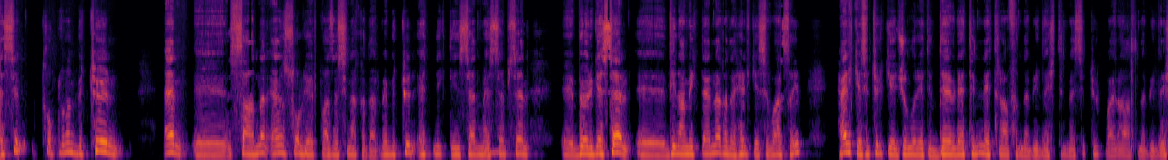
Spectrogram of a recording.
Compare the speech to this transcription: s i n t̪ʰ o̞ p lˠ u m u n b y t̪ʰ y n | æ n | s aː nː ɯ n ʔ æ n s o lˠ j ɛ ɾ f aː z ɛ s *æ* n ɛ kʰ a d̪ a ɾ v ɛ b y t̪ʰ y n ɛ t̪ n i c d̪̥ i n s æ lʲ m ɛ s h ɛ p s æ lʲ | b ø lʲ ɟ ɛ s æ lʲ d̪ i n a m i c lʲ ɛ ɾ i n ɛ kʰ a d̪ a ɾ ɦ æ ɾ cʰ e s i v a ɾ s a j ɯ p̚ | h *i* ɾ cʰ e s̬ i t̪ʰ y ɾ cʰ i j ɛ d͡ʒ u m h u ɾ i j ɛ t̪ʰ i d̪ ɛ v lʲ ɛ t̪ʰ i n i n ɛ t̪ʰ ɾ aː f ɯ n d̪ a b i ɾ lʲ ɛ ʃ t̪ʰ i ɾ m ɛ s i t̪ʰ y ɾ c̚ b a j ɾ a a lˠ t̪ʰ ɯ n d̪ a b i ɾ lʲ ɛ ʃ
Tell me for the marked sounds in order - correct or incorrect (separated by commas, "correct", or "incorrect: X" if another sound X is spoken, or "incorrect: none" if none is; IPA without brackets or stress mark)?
incorrect: i, incorrect: æ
